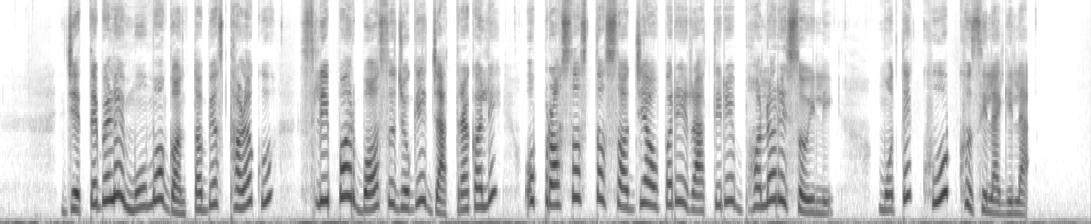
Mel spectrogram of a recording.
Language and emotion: Odia, happy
